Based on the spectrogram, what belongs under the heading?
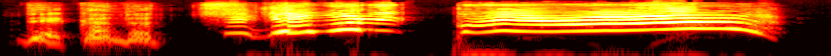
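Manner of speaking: extremely high screech, last words drawn out; furious screaming. Acted. Sister-in-law grabbing her elder's hair, screaming in rage. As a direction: scream a threat in a wild rage. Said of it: "소리를 지르며 제 머리채를 잡았어요".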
